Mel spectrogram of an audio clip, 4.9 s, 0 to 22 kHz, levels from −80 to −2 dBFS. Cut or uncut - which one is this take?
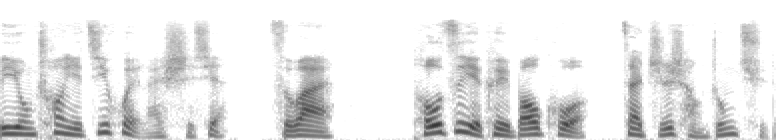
cut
